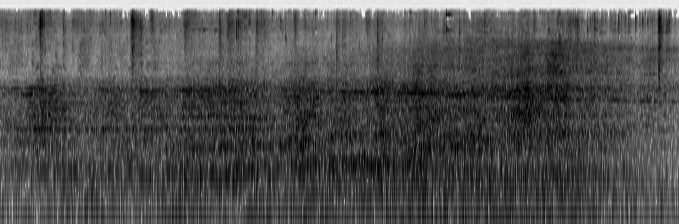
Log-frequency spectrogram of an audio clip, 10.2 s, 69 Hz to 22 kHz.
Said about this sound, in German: Alle 2 Minuten donnert das Flugzeug über die 1- bis 2-stöckigen Bachsteinhäuser. Dann hören alle für einen Moment auf reden und warten, bis es wieder still ist oder mindestens ein bisschen ruhiger.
